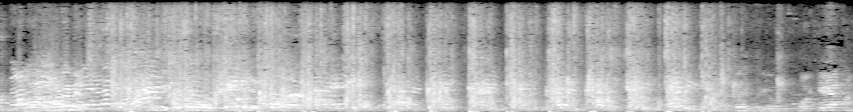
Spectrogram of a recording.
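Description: Children clap their hands in rhythm.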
